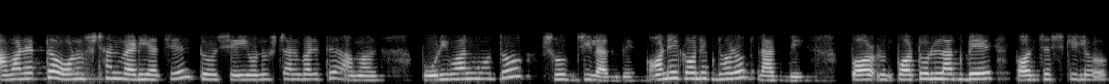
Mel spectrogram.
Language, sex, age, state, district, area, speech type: Bengali, female, 18-30, West Bengal, South 24 Parganas, rural, conversation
